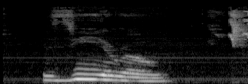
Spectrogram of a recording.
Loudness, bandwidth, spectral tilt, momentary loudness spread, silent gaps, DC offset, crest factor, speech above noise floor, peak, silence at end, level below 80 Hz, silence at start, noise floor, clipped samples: -19 LUFS; 15.5 kHz; -5.5 dB/octave; 17 LU; none; under 0.1%; 16 dB; 32 dB; -4 dBFS; 0 s; -62 dBFS; 0.45 s; -49 dBFS; under 0.1%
